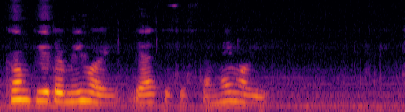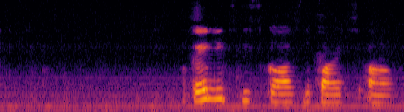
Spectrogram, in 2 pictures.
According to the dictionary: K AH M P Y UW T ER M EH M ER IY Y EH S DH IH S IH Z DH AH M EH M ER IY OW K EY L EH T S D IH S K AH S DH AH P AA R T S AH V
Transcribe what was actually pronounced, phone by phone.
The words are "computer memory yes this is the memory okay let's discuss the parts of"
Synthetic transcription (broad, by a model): K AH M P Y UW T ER M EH M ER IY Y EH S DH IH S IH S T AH M EH M ER IY OW K EY L EH T S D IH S K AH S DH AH P AA R T S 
